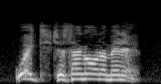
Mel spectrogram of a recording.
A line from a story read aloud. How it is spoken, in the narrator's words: the old man shouted to Anders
